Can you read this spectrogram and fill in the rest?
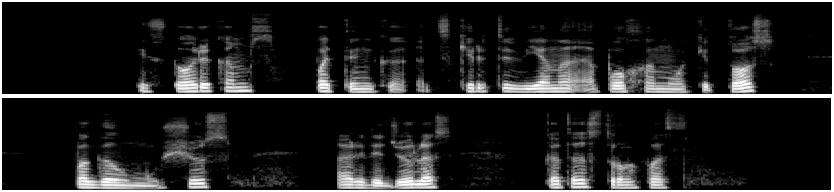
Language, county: Lithuanian, Kaunas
